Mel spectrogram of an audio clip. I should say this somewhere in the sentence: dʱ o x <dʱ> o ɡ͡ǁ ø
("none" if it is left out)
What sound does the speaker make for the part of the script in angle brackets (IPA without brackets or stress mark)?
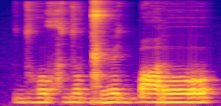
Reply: d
